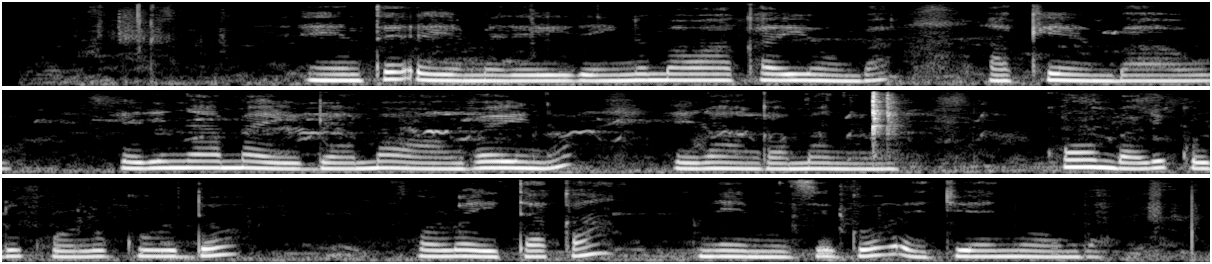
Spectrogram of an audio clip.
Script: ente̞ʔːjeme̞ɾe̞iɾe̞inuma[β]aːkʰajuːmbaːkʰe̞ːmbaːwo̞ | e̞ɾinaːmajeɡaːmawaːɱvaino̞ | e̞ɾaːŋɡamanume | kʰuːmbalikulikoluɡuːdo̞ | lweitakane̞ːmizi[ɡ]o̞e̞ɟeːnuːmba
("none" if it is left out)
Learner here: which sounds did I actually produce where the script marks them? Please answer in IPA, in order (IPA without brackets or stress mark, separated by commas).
w, ɡ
